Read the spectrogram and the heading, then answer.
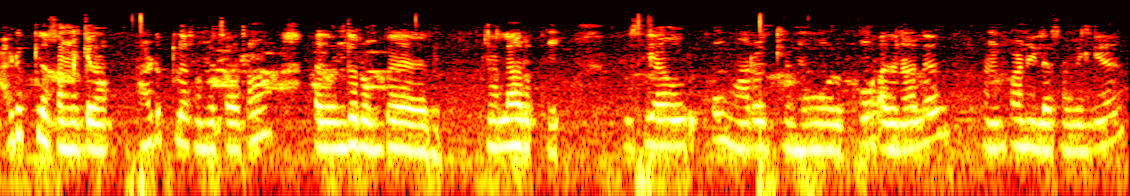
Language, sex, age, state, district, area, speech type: Tamil, female, 30-45, Tamil Nadu, Tiruvarur, rural, spontaneous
